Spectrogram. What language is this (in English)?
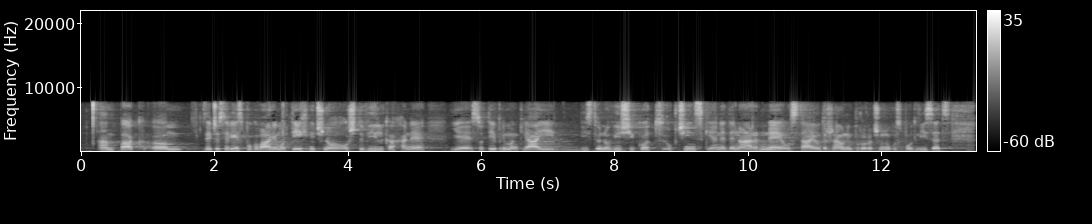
Slovenian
